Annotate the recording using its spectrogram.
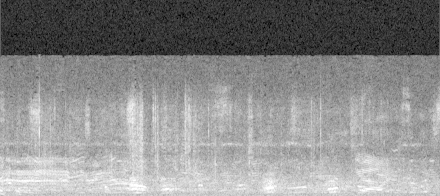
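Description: A dog barking a few short times, with people's voices around it.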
